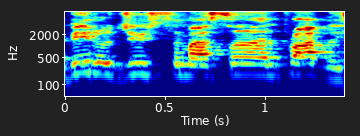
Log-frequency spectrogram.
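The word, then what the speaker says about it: Betelgeuse: I was like, man, this is, you know, Beetle Goose or Beetle Ghost. I don't even know what it says, you know? So just for everybody knowing, and when you read it, it is pronounced Beetlejuice.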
